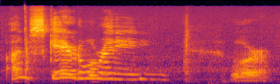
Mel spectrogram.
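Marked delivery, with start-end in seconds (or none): 0.1-1.5 very high pretend-scared cry; scared exclamation. Shown as a demonstration. Example of exclaiming for a child, acted scared. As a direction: exclaim it as if frightened. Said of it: "someone's exclaiming something like".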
